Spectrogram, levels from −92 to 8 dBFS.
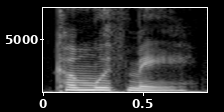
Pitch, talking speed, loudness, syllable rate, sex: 195 Hz, 220 wpm, -15 LUFS, 4.5 syllables/s, female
